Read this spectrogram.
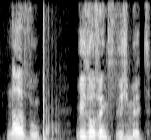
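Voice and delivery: loud, high call across the room; the music teacher calls out to Nasu, loud and high. Retold or imitated. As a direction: call out to the kid who isn't singing. Teacher calling out to student.

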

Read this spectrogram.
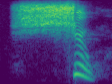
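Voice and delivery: loud shoo. A narrator's reading. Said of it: "said Mister Dursley loudly".

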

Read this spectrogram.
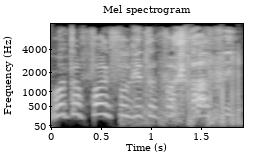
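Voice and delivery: very high-pitched mock outrage; retold alarmed protest. Retelling being bitten by him, high alarmed protest. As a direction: act out a high, indignant protest.

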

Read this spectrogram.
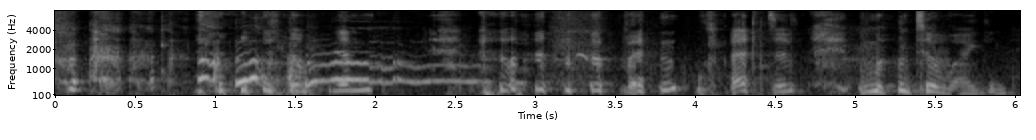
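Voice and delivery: breaking into helpless laughter; can't stop laughing mid-sentence. Real, not acted. Cracking up reading question.

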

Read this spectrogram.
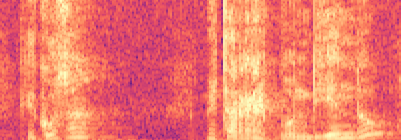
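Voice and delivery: softly imitated scolding question; mild mock reproach. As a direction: retell the challenge quietly, voice rising at the end. Imita al presentador reprendiendo a la señora. (reproche imitado en voz baja)

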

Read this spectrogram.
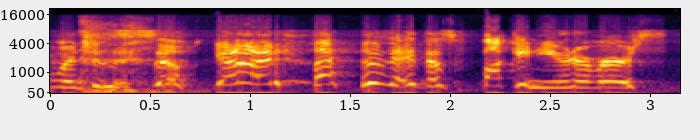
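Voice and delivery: laughing while quoting it; giggling through the line, high and breaking. Real, not acted. Fan laughing as she repeats the line. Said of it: "that's so relatable".

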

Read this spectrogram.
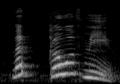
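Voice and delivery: high, loud refusal; angry growl. A narrator's reading. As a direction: snap it out to shake someone off. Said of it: "Orchard growled".

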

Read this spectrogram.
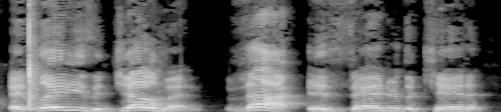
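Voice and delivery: loud, high, drawn-out introduction; hyped announcer. Real, not acted. Host presents the guest after his rap, hyped announcer. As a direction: present the performer like a ring announcer.

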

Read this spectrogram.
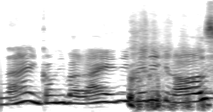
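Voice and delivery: high, pleading little voice; whiny self-quote. Retold or imitated. Boyfriend begging girlfriend to stay inside, high pleading voice. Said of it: "Und ich sag so".

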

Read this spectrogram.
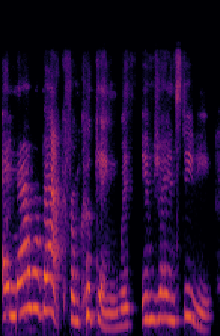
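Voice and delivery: announcer voice. Acted. Podcast host announcing segment.

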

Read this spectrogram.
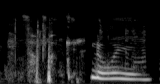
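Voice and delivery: usual speaking voice

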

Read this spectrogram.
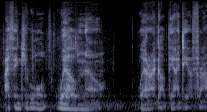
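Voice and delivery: hint darkly in a whisper; knowing whisper. Acted. Captive sister whispering an accusation at her sibling. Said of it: "looks at you and says".

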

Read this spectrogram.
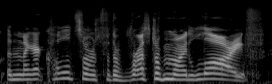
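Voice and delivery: playing up how pissed you'd be; mock angry outburst. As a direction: build to a hammed-up indignant yell. I'd be angry.

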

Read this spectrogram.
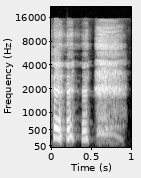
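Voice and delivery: high mock giggle, imitating Luke; a quick put-on giggle; imitated giggle. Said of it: "He's like".

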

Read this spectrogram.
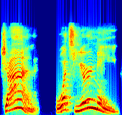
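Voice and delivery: high, slow, insistent question; alarmed friend, retold. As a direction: spell it out urgently to someone who is confused. Friend's alarm at confused man.

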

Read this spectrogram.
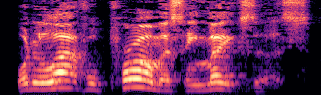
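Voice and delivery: normal talking voice

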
